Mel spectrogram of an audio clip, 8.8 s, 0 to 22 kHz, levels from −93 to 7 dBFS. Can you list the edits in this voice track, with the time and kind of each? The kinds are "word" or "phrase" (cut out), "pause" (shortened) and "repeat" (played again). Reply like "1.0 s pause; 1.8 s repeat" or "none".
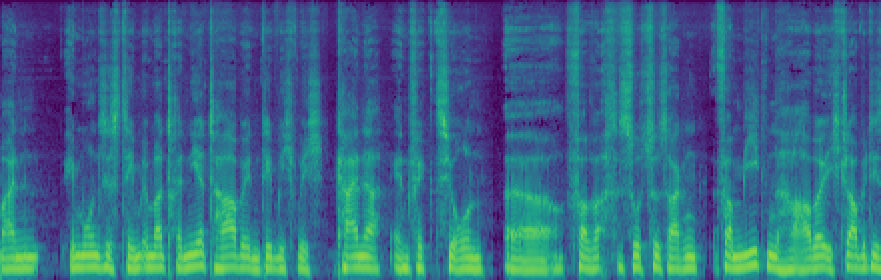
3.3 s pause; 4.9 s pause; 7.0 s pause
